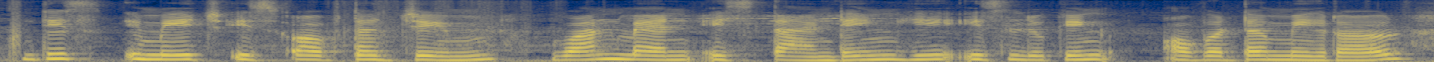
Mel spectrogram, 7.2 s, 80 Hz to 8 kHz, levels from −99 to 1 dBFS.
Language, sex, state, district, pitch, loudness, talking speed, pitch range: English, female, Maharashtra, Mumbai Suburban, 200 Hz, -16 LUFS, 135 wpm, 190-215 Hz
